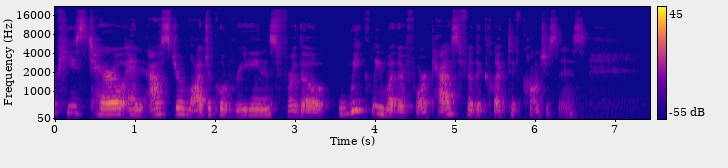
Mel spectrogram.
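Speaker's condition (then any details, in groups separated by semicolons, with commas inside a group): No condition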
